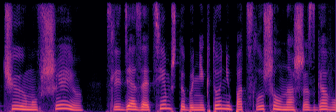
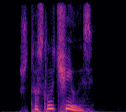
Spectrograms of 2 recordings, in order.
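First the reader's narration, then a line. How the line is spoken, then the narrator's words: Very quiet question. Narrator (Russian): спрашивает так тихо, чтобы слышала только я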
